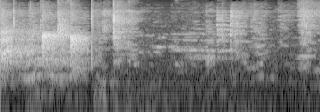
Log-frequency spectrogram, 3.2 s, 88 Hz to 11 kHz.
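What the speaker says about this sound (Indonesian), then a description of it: "Boleh kelompok 3 tepuk tangan dulu kelompok 3" A group of students in a classroom clapping together, a brief burst of hand claps near the start that quickly fades into chatter and voices.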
